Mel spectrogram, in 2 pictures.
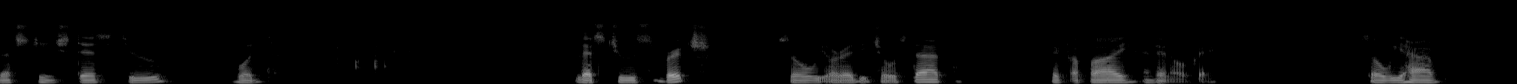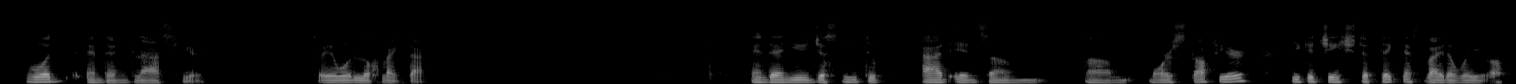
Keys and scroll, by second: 3.1-4.3 typing, 13.6 Escape, 13.8 Escape.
